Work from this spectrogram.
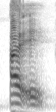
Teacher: आए जो है वो कंठ और तालव्य दोनों जगहों से उच्चारित होता है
